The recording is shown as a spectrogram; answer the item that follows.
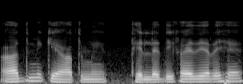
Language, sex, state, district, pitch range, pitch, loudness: Hindi, male, Uttar Pradesh, Saharanpur, 120-135 Hz, 125 Hz, -16 LUFS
